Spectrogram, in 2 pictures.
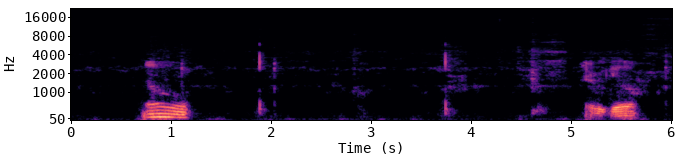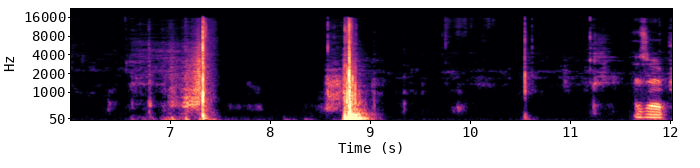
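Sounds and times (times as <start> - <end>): deep thud: 8.7 - 9.0.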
